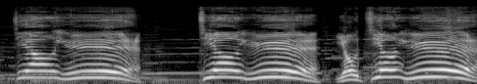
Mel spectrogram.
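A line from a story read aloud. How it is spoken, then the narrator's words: Shrill shout. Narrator (Chinese): 尖声大叫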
